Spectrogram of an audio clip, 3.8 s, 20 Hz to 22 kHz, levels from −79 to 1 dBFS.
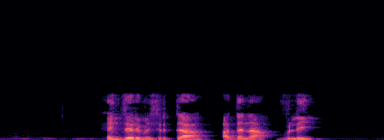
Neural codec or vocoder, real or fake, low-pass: codec, 16 kHz in and 24 kHz out, 1 kbps, XY-Tokenizer; fake; 7.2 kHz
